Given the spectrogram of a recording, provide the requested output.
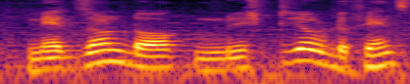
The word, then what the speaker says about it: Mazagon: अब आप अगर हिंदी में बोलना चाहते हैं प्रोनाउंसिएशन तो उसको मजगाम डॉक लिमिटेड बोल सकते हैं, और अगर इंग्लिश के एसेंट में बोलना चाहते हैं तो मजगाम डॉक शिपयार्ड्स बोल सकते हैं।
